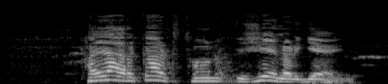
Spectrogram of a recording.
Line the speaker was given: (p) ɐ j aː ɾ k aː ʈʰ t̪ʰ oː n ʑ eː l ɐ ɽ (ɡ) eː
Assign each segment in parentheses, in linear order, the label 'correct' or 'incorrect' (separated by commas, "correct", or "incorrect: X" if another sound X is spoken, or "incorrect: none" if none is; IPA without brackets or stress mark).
incorrect: pʰ, correct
